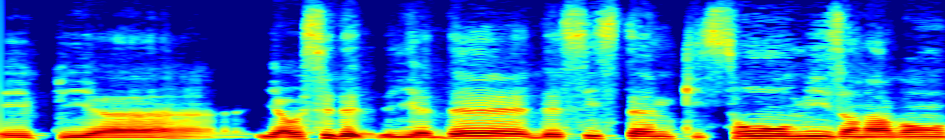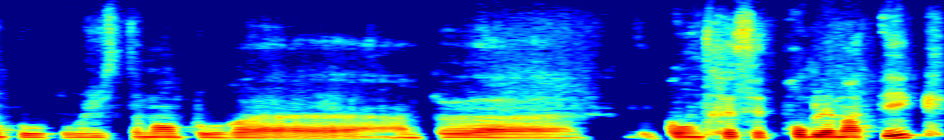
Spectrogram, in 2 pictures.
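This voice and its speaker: Against a quiet background, a man with a dark, mellow tone and ordinary pitch variation speaks at a very slow pace. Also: medium pitch for a man. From Switzerland, Upper Valais (Brig). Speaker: strength coach, former pro alpine skier. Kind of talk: interview. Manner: halting, many repetitions.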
